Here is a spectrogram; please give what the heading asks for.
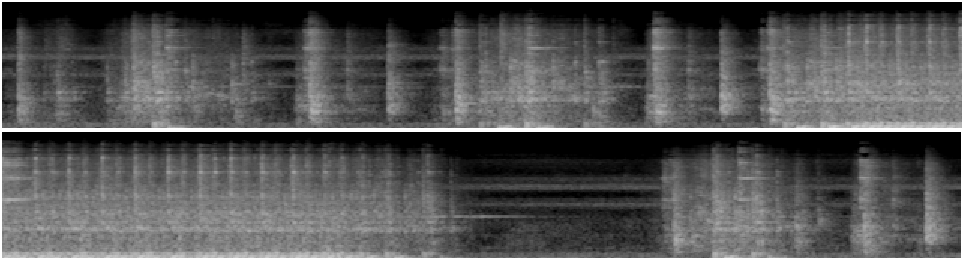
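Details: Mini bike with swapped-in Honda engine after original crankshaft snapped, chain and belt cover off: a few rope pulls, then it fires and runs smooth and even for about four seconds before shutting off and being pulled again.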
